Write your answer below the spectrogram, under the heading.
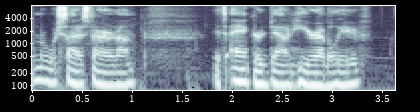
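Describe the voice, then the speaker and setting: The man's voice is somewhat breathy. He talks fairly quickly. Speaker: gaming streamer. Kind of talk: live gameplay commentary. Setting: live stream. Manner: soft-spoken; halting.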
